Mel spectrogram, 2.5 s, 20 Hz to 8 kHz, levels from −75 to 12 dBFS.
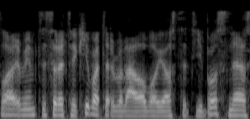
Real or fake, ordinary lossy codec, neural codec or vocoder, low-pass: fake; MP3, 24 kbps; autoencoder, 22.05 kHz, a latent of 192 numbers a frame, VITS, trained on many speakers; 7.2 kHz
